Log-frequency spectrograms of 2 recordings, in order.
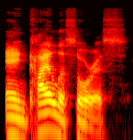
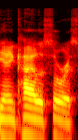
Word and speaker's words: Ankylosaurus: at number 19 is I have heard this be pronounced quite a few ways but I'm pretty sure it's pronounced ankylosaurus or uh mean name meaning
